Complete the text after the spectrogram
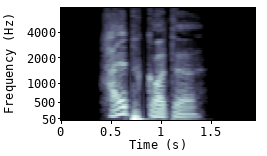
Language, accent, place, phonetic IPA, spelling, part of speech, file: German, Germany, Berlin, [ˈhalpˌɡɔtə], Halbgotte, noun, De-Halbgotte.ogg
- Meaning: dative singular of Halbgott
